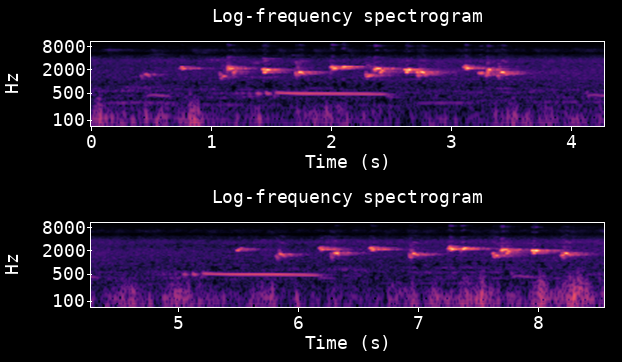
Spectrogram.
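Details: Sooty-headed bulbul singing naturally at dusk, bursts of quick fluty slurred notes in two phrases, while a steady lower whistled tone sounds twice in the background alongside faint rumble.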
